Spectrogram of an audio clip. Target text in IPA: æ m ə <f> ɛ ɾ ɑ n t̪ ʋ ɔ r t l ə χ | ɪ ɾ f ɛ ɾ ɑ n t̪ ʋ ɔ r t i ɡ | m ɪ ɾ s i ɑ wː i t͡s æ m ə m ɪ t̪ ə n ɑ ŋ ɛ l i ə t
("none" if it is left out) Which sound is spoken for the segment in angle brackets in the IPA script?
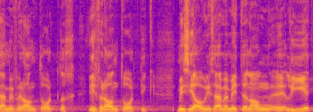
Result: f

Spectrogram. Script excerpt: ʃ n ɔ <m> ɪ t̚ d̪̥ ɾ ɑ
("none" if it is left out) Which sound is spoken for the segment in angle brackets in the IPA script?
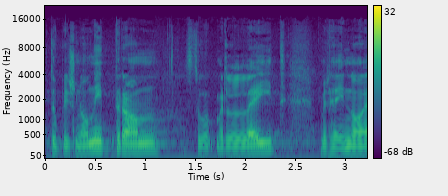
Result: n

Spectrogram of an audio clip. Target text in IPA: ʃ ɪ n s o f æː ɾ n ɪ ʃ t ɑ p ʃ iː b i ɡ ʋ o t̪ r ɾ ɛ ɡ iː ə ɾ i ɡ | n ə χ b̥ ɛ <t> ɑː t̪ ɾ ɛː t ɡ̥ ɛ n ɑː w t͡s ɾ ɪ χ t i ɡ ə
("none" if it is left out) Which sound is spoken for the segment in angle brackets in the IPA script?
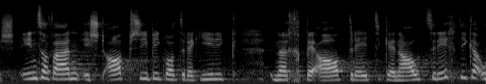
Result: ʔ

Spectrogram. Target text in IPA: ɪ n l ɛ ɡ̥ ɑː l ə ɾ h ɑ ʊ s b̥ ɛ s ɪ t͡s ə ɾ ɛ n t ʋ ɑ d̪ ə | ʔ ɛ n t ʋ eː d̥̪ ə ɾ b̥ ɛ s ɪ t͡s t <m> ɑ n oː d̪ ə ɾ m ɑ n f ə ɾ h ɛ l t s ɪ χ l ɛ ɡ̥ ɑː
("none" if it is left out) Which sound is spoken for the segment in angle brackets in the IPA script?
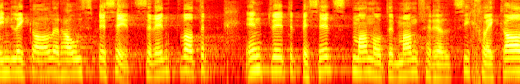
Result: m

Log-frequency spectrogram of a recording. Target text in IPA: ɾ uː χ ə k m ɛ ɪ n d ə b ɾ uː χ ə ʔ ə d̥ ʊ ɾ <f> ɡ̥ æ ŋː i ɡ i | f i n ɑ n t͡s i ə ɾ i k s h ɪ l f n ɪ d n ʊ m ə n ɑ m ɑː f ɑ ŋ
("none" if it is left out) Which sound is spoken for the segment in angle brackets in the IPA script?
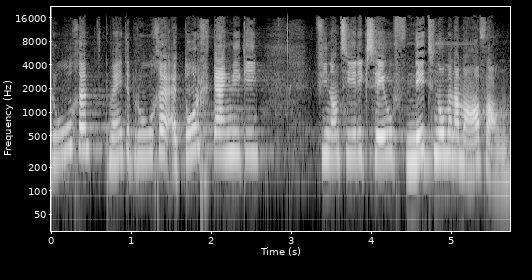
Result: χ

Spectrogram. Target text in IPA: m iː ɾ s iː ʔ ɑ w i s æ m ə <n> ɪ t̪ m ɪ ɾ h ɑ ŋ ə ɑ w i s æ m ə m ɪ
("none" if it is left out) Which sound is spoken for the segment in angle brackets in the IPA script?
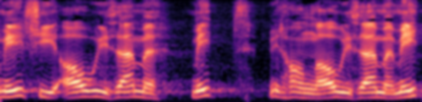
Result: m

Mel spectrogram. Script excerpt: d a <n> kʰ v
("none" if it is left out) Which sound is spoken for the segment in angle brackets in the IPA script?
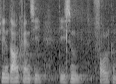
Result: ŋ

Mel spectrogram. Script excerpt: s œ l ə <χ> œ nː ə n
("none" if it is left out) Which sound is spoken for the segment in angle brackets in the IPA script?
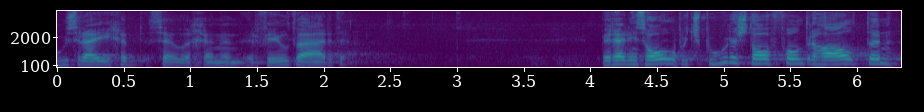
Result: χ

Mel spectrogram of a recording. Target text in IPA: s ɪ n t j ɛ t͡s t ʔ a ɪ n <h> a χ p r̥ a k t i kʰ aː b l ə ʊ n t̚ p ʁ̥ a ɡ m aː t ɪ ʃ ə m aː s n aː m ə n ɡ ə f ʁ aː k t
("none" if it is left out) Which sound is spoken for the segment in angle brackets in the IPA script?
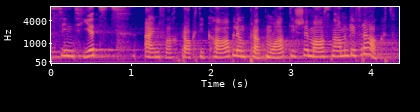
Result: f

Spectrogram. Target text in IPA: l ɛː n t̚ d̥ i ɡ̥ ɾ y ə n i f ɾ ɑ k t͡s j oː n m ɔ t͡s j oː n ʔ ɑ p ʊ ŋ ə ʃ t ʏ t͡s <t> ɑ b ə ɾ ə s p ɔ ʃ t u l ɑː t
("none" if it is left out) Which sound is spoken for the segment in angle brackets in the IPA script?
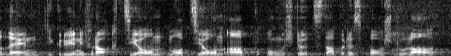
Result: t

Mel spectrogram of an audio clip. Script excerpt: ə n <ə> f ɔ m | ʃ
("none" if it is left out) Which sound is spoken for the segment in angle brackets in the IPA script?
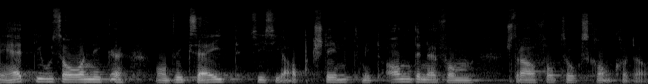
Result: ə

